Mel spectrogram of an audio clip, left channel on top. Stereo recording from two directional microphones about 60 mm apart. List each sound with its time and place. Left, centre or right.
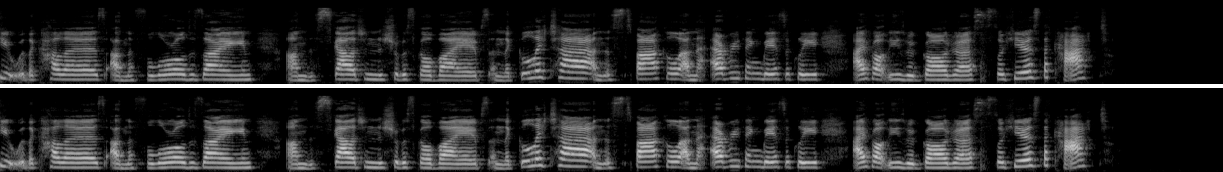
0.0 s speech: right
